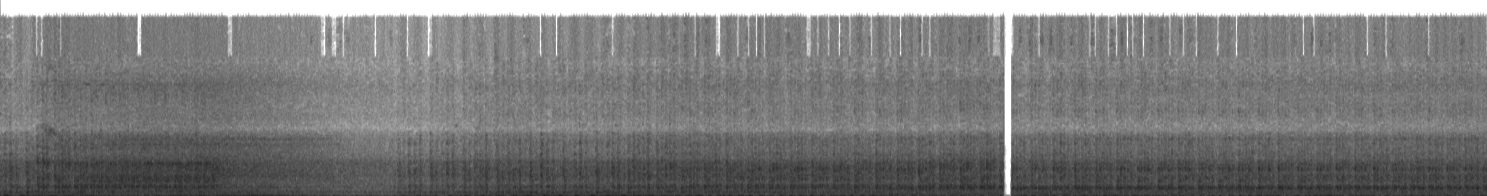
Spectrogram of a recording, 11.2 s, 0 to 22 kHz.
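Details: UD Truck Nissan PF6 six-cylinder diesel at idle: clatters with uneven lumpy beat; misfire, power loss and stalling under load traced to injection pump plunger no. 5 delivering no diesel, so one cylinder dead.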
